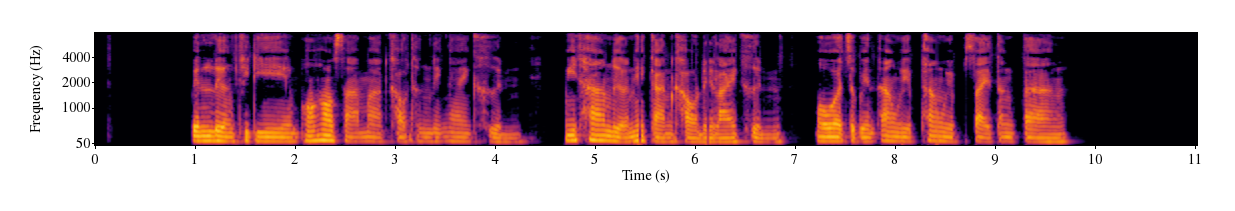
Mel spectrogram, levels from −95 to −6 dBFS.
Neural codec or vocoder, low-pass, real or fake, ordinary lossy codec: none; none; real; none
